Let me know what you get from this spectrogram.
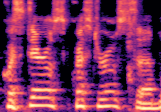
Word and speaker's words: Questeros: How do you pronounce it, actually? Questeros? – Close, yeah. Questeros. Both roll off the tongue about the same.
